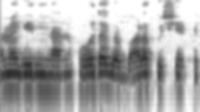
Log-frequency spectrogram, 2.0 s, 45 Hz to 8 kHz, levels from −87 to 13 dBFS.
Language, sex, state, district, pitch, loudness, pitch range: Kannada, male, Karnataka, Dharwad, 130 Hz, -14 LUFS, 125-135 Hz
